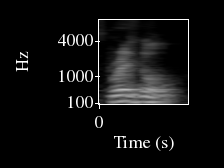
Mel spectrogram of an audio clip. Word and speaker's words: Bristol: No, it's not pronounced Bristol. It's Brizzle. It's how they pronounce it down there.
